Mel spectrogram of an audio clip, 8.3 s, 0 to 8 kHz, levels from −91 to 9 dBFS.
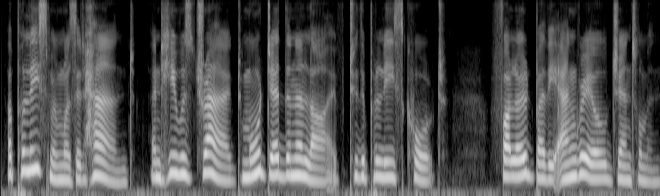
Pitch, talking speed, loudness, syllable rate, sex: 190 Hz, 165 wpm, -16 LUFS, 4.9 syllables/s, female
